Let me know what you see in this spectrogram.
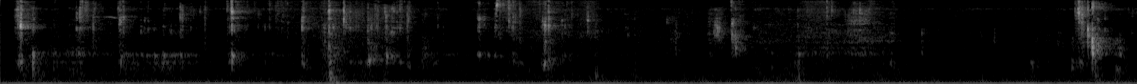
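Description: Gum chewing close to the microphone: irregular wet smacks and clicks of the mouth, over a steady low hum.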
